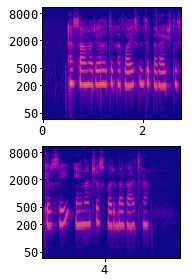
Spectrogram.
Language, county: Lithuanian, Kaunas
